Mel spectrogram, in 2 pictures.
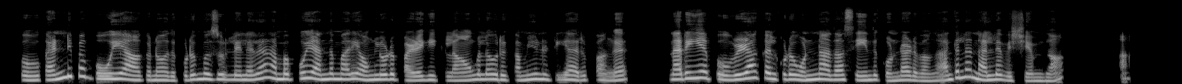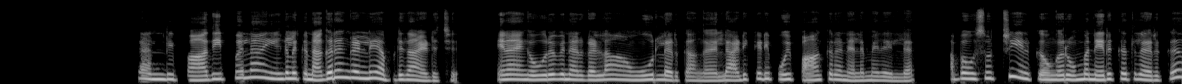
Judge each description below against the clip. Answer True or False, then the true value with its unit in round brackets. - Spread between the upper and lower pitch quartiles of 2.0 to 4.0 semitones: True (3.5 semitones)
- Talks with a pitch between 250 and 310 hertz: False (225 Hz)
